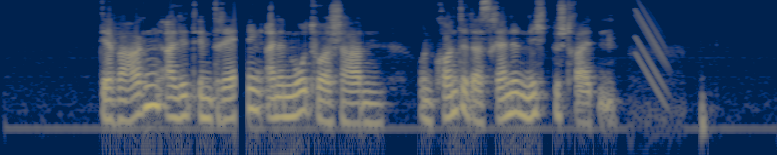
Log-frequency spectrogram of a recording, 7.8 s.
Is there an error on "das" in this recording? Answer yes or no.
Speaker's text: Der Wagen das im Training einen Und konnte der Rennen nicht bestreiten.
yes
